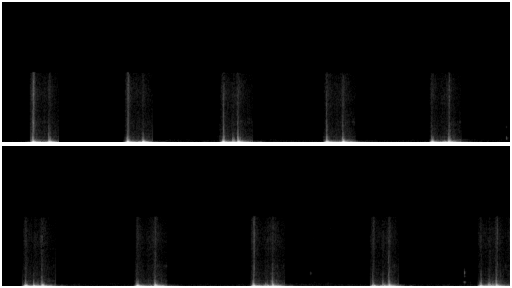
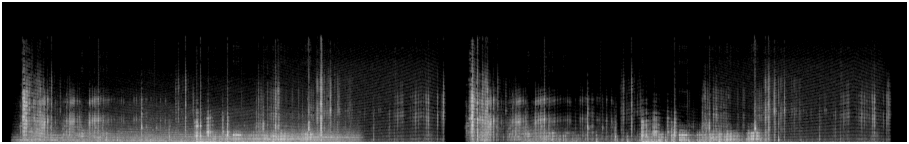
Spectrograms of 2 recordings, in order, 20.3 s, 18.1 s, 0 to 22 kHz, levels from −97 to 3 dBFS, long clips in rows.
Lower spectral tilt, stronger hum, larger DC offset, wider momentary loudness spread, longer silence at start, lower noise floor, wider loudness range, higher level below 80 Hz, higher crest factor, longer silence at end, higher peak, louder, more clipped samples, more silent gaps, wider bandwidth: first, -10.5 dB/octave vs -2.5 dB/octave; neither; neither; second, 11 LU vs 21 LU; first, 0.55 s vs 0.25 s; first, under -90 dBFS vs -56 dBFS; first, 9 LU vs 6 LU; first, -32 dBFS vs -44 dBFS; second, 24 dB vs 30 dB; second, 0.2 s vs 0.35 s; second, -4 dBFS vs 0 dBFS; about the same, -28 LUFS vs -28 LUFS; neither; first, 1.14-2.38 s, 10.13-10.51 s vs 8.87-9.23 s; second, 1.6 kHz vs 16.5 kHz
